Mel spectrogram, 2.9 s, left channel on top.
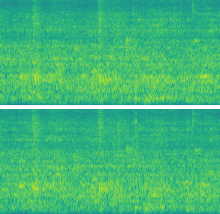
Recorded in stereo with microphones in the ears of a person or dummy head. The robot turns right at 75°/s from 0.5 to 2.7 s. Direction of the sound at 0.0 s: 65° right.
